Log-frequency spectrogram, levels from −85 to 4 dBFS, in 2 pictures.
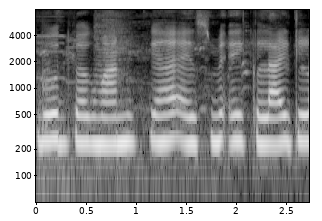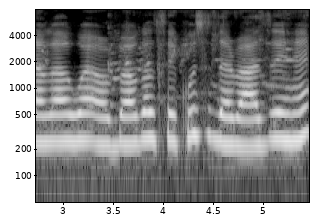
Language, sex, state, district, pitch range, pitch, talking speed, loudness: Hindi, female, Bihar, Vaishali, 235-255 Hz, 245 Hz, 185 wpm, -13 LUFS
